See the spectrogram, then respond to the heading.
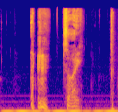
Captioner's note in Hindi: गले को साफ करता है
